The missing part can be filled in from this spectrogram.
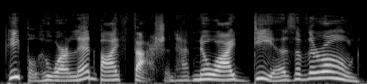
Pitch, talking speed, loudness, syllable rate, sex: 210 Hz, 195 wpm, -18 LUFS, 4.5 syllables/s, female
